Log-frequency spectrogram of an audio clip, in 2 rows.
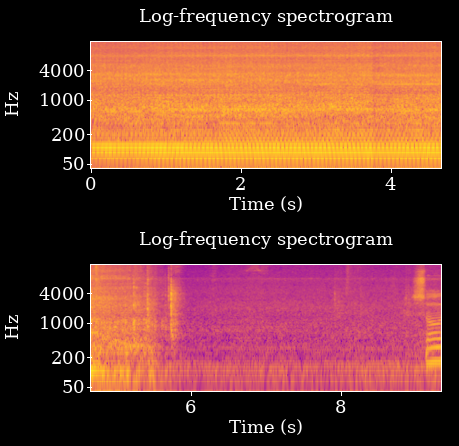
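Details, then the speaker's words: Yamaha NMAX V1 scooter after starter motor carbon brush replacement, rag over exhaust indoors: even, regular idle running cleanly before switch-off; now starts in one click where it previously struggled. "yun mga boss, one click na lang siya mga boss."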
